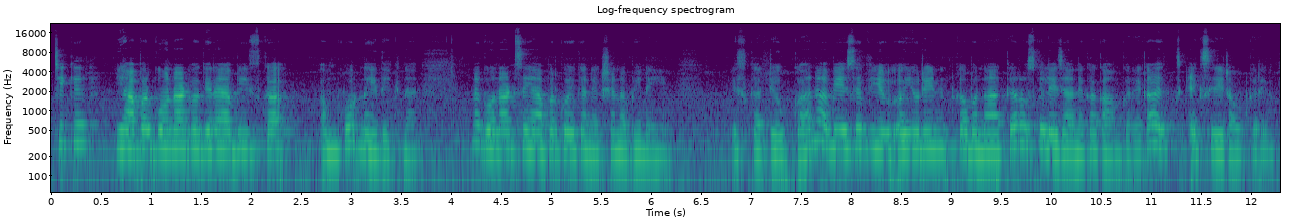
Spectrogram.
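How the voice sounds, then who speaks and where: A high-voiced woman teaching a class as she walks through diagrams. She talks in a relaxed, conversational way, checking in with listeners and restarting words mid-thought. A faint room hum sits behind her voice. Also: moderate pace, rough recording. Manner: repeats "ठीक है" often, restarts words. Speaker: biology teacher. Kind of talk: online lecture explaining diagrams.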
